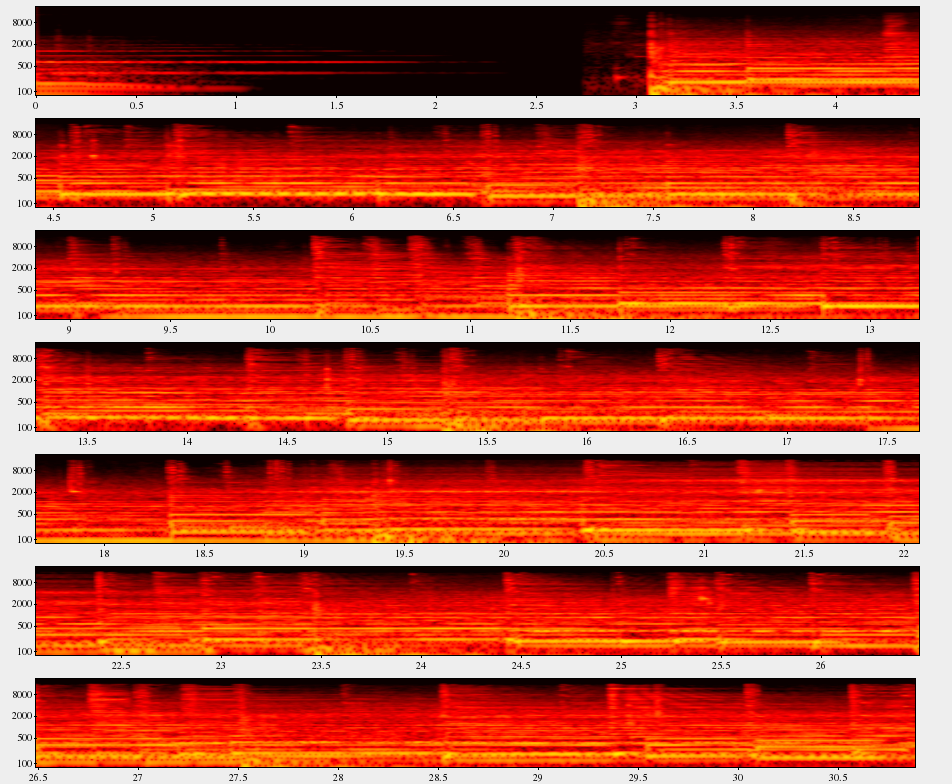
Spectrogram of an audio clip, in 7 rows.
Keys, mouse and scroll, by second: 0.6 scroll up 3, 4.1 shift+middle click, 4.6-5.1 scroll up 8, 5.1 shift+middle click, 5.5-6.0 scroll up 3, 6.0-7.5 drag, 9.6-10.3 scroll down 6, 10.3-11.9 middle drag, 13.0-14.8 middle drag, 17.2-18.3 scroll up 4, 18.3-18.8 scroll up 1, 20.4-20.9 scroll down 8, 20.9-22.5 shift+middle drag, 22.8 shift+middle click, 23.7-25.3 shift+drag, 26.6 Tab, 27.3 a, 28.2 a, 29.2-29.7 scroll down 7, 30.4 s.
